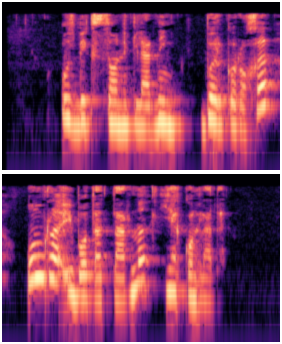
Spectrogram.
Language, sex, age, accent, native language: Uzbek, female, 18-24, Samarqand, Uzbek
